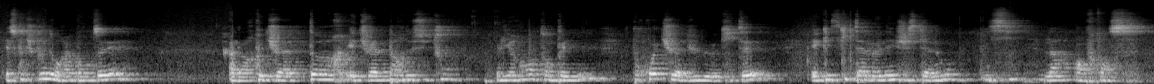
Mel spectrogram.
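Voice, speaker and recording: A woman presenting a poetry event, reading a poem aloud and then putting a question to the guest in a slow, measured way. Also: medium pitch, mellow. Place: municipal lecture hall. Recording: echoey hall from far off.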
